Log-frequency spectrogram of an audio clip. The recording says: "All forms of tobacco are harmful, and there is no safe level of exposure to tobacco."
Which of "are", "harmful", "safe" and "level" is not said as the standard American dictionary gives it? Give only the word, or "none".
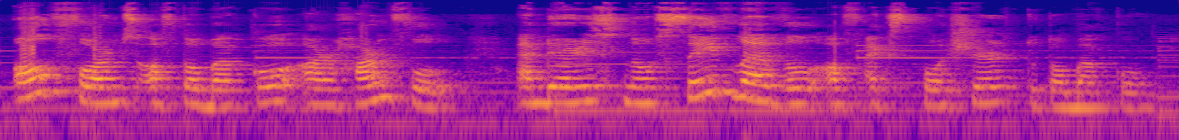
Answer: none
